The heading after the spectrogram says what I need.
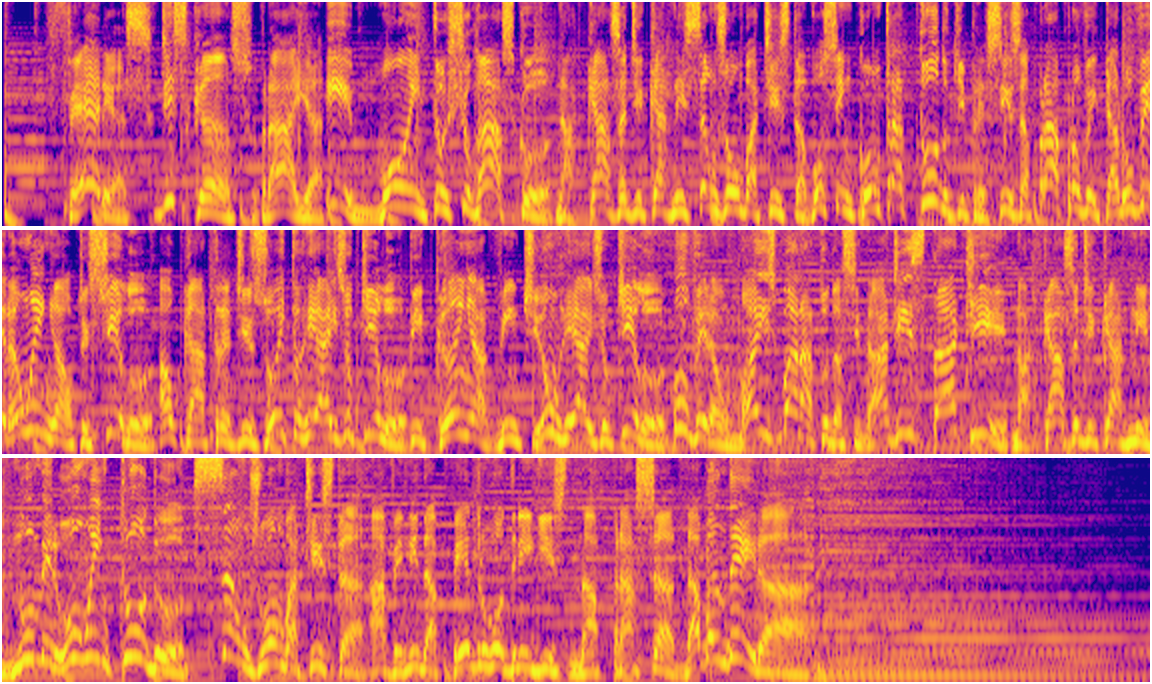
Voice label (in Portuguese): VOZ IMPACTO GRAVE vinheta para casa de carnes vinheta spot chamada comercial propaganda; anuncio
